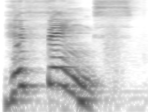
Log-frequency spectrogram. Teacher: fens é a sílaba tônica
